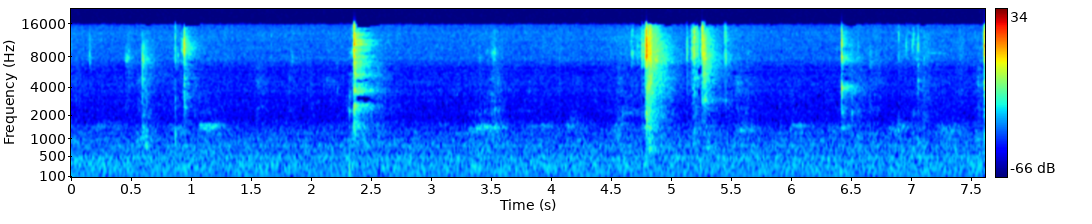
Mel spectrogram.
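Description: Snow crab leg shells cracking and snapping as they are broken by hand: a few separate sharp clicks, the loudest about two and a half seconds and about five seconds in, over a faint steady hum.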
